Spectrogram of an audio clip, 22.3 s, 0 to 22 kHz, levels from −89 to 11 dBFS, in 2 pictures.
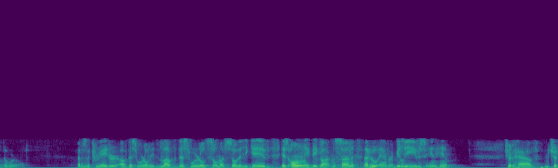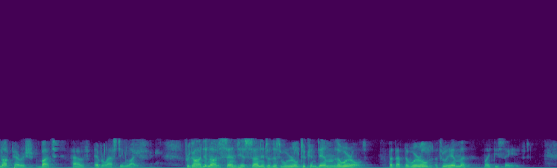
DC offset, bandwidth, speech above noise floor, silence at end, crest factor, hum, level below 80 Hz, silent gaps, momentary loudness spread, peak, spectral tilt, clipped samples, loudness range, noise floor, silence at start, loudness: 1%; 4 kHz; 45 dB; 0 s; 20 dB; none; -50 dBFS; none; 12 LU; -4 dBFS; -11 dB/octave; under 0.1%; 5 LU; -69 dBFS; 0 s; -25 LUFS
